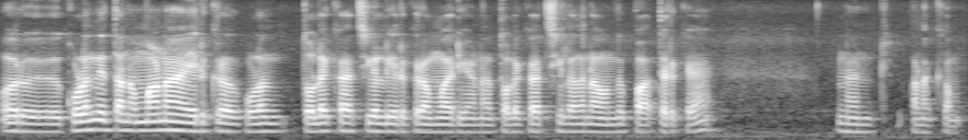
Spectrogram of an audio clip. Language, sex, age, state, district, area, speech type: Tamil, male, 18-30, Tamil Nadu, Tiruppur, rural, spontaneous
